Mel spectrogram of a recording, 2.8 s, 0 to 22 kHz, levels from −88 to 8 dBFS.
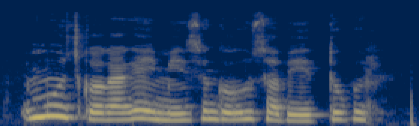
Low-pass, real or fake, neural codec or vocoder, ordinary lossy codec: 14.4 kHz; real; none; AAC, 96 kbps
